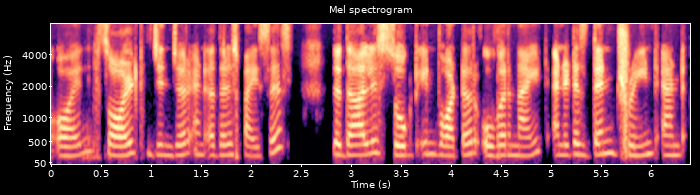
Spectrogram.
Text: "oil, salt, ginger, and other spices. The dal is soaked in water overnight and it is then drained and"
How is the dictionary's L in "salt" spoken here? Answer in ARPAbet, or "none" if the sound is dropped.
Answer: L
